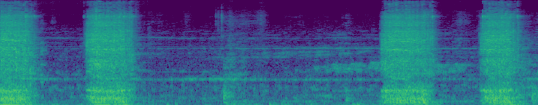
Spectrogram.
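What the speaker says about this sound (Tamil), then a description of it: "கரெக்டாக லைனிங் பீஸ்லேயே வந்து தையல் போட்டுருங்க." A sewing machine stitches the lining of an Aari-work blouse in four loud bursts of steady whirring, two early and two late, with a quieter gap of rustling fabric between them.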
